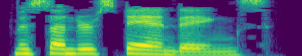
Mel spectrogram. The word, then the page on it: misunderstandings: British English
